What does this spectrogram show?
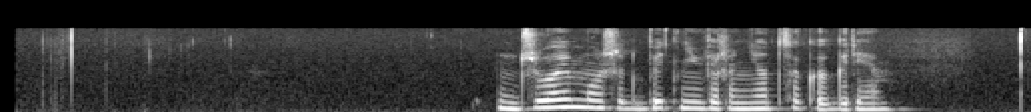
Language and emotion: Russian, sad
